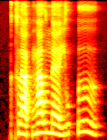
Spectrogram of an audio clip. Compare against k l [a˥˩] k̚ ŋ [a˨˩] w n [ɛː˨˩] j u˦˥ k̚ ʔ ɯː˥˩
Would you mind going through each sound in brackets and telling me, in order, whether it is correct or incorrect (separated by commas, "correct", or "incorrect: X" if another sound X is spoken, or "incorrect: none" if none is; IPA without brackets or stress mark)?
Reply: incorrect: a˨˩, incorrect: a˧, correct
